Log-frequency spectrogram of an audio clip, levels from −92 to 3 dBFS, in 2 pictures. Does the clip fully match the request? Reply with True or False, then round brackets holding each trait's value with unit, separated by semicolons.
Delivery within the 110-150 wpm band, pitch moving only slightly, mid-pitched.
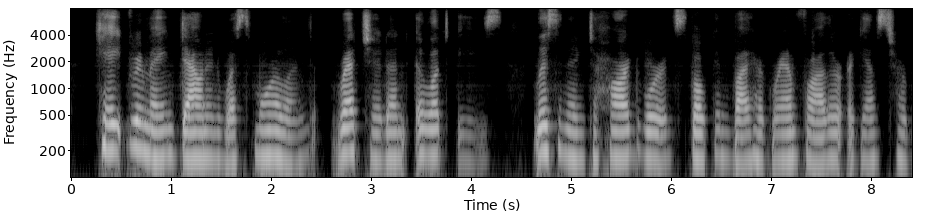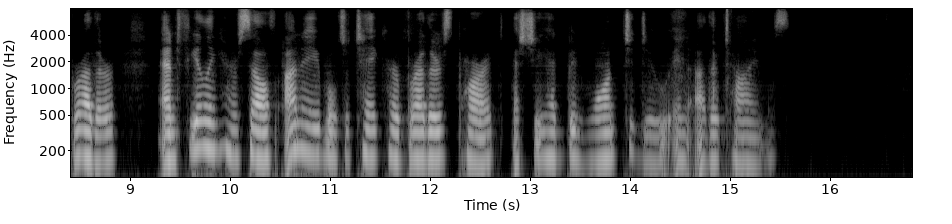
True (145 wpm; 2.0 semitones; 160 Hz)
